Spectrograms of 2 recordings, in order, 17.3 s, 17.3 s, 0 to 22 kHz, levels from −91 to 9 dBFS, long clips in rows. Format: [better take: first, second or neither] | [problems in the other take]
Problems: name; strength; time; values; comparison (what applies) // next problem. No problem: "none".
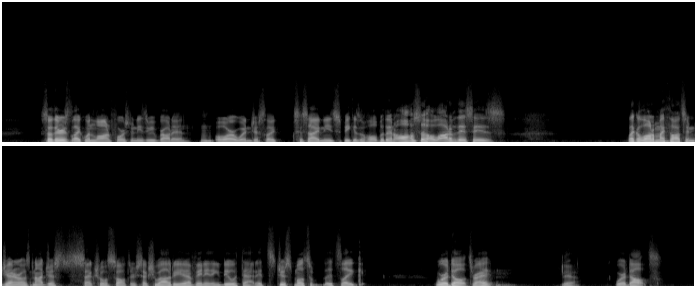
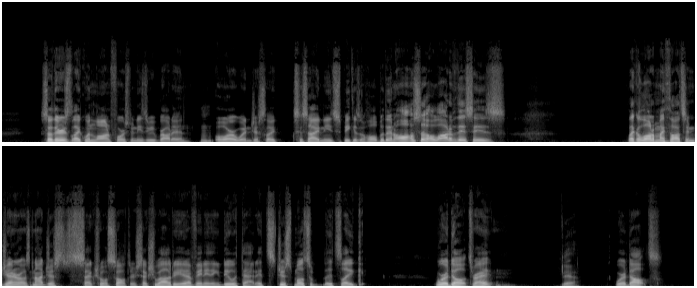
second | muffled; slightly; fading above 3.5 kHz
